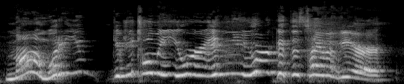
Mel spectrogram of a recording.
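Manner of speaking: put-on shrill-free high startled teen voice; high-pitched surprised daughter. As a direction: blurt it out high and shocked.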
